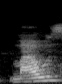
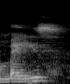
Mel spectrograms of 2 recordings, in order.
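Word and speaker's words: Maus: Mouse or maze, depending on the pronunciation.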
